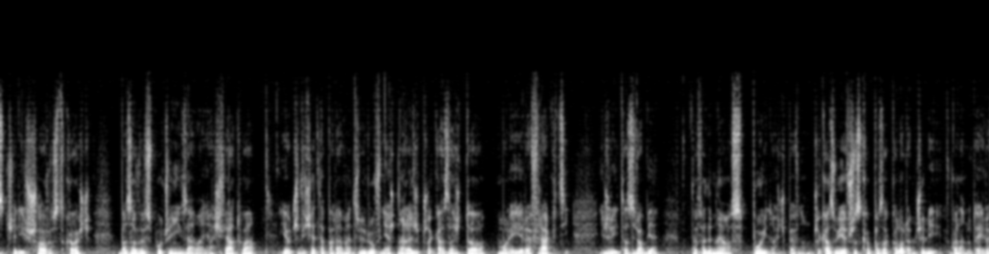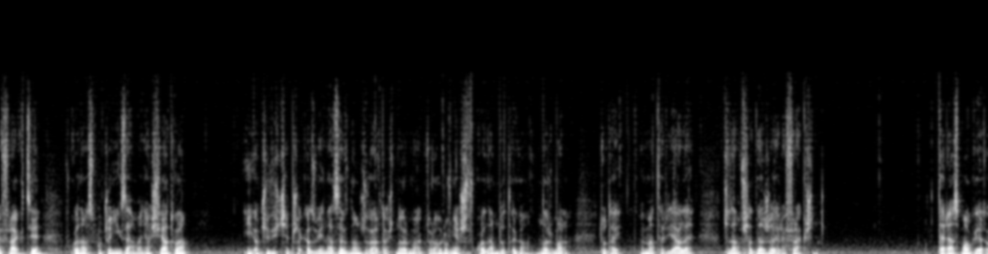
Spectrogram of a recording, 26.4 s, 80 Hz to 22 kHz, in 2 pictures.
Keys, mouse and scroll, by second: 1.9-3.2 drag, 3.7 middle click, 4.5 scroll down 1, 5.2 middle click, 8.5-9.3 drag, 11.4-13.3 drag, 14.5-15.7 drag, 17.3-18.4 drag, 19.1-20.5 drag, 21.5 click, 22.5 click, 23.9-25.1 drag, 25.4 click.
